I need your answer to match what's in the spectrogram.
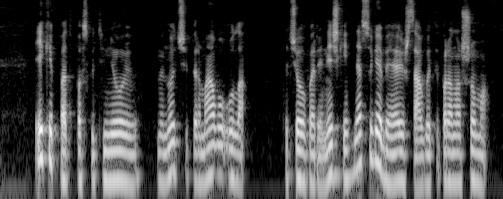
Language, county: Lithuanian, Utena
